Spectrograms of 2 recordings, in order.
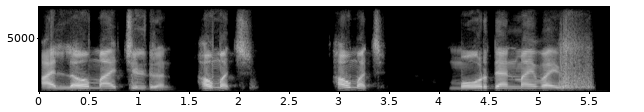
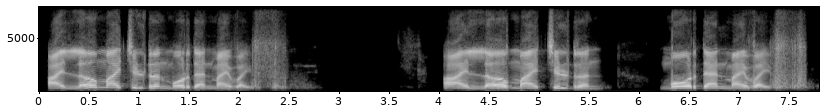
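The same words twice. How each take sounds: First: "How much?" asked as a pointed question before "More than my wife"; stress on how much. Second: Slow reading. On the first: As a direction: break the sentence with "How much?" to show the second meaning. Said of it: "दूसरा meaning देखो क्या निकलता है". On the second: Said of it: "तीसरा sentence बोलता हूं". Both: Shown as a demonstration.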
